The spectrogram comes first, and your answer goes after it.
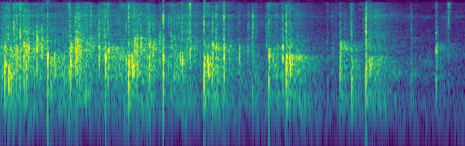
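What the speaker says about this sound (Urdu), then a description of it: "خداوند یسوع مسیح کے لیے ایک دفعہ زوردار تالیاں بجائیں۔" Church congregation clapping loudly during an Urdu-language sermon about Jesus Christ, a dense burst of many hands at close range with sharp individual claps standing out, fading slightly toward the end.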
